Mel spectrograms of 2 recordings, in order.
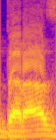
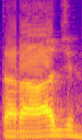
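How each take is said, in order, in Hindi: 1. शब्द का अंत z की आवाज़ से होता है। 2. शब्द का अंत j की आवाज़ से होता है। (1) "लास्ट में जेड की आवाज़ है, इंग्लिश का जेड होता है ना, तो इसको दराज ही कहें" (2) "दराज ना कहें, जे की आवाज़ ना निकालें"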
